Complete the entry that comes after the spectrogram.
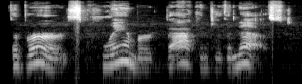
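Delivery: ordinary delivery, nothing marked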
